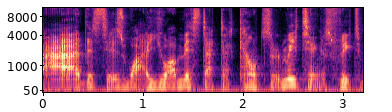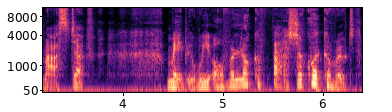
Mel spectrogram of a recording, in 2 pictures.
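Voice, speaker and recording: A man puts on a character voice. His pitch is medium. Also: moderate pace. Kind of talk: audiobook narration. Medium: read story. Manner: halting, twitchy.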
